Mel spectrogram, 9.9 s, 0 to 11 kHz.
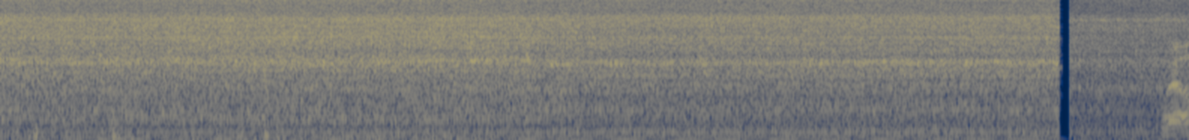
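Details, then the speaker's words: Toyota Camry 4-cylinder, cold morning restart, no DTCs: low, slightly uneven idle with a steady hum, no flare-up, under 1000 rpm versus about 1500 expected; sticking, dirty idle air control valve. "i didn't see the flare up you see like didn't even get to uh 1000 rpm that we should get like about 1500 rpm it's very low right now the rpm"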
